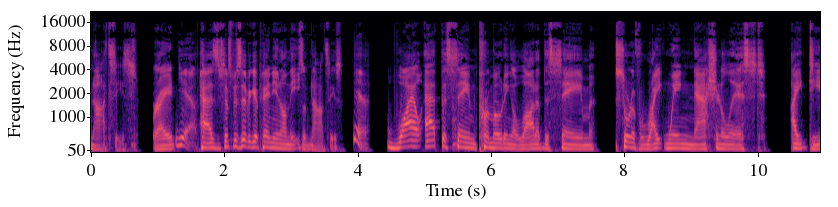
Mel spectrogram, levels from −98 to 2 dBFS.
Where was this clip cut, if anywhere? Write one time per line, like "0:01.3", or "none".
0:02.1
0:03.1
0:05.8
